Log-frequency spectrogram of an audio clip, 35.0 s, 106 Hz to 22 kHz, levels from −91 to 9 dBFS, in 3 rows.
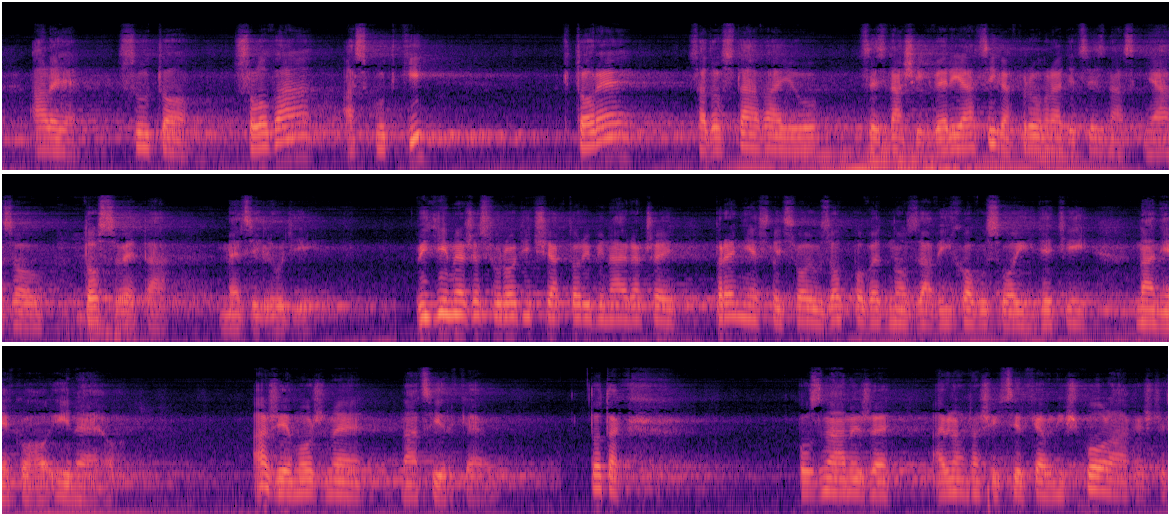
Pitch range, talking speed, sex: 100-120 Hz, 95 wpm, male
